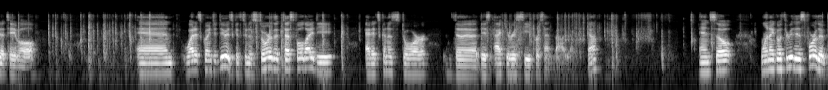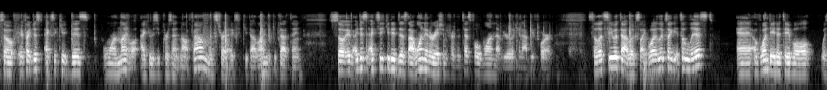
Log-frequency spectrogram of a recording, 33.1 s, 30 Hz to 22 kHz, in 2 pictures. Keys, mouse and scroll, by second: 0.0-3.2 typing, 4.5-6.4 typing, 6.8 Return, 6.8 KP_Enter, 9.4-12.8 typing, 16.4 click, 17.4 Return, 17.4 KP_Enter, 20.2 click, 21.0 Return, 21.0 Num_Lock, 23.4 click, 26.5-29.0 typing, 29.1 Return.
